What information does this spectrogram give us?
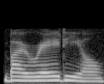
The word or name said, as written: biradial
